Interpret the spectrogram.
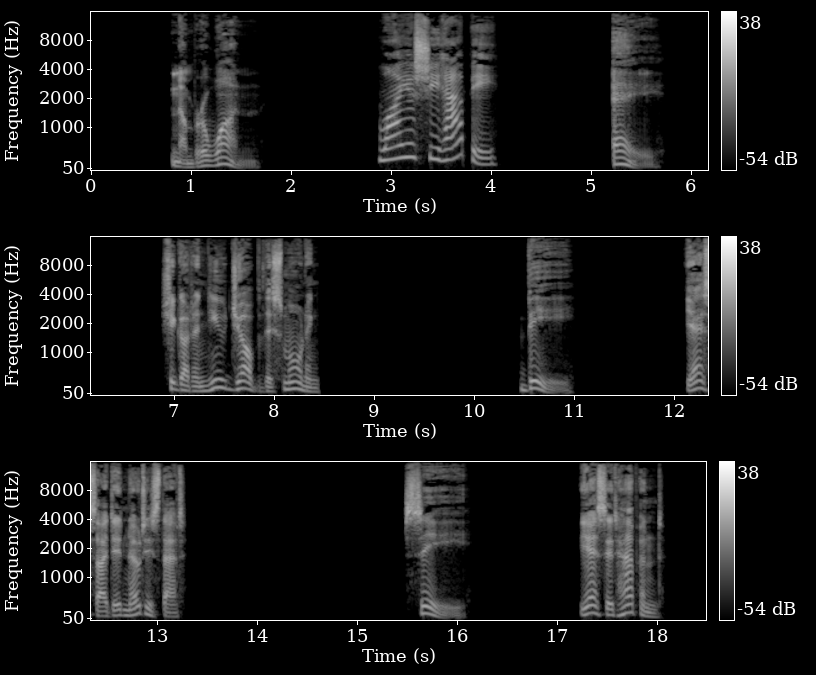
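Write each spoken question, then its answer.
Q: Why is she happy?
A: A: She got a new job this morning.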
